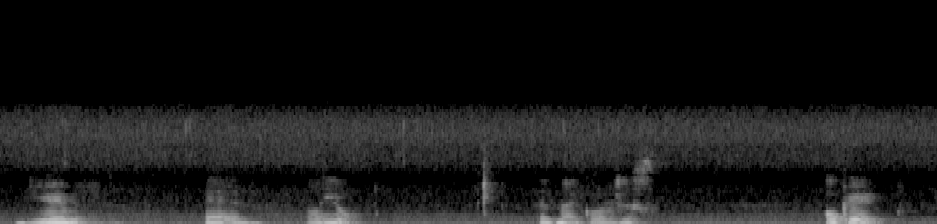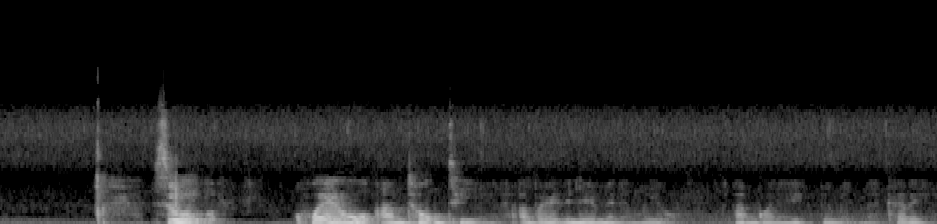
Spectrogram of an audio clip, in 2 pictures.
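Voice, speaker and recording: A woman with a Scottish accent speaks at a moderate pace in a fairly high pitch and dark, mellow tone, with ordinary pitch variation, big swings in loudness and long, frequent pauses. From Scotland. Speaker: witch and oracle card reader. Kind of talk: casual chat. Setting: kitchen while cooking.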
